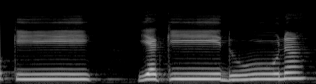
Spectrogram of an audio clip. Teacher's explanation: یا ساکن سے پہلے زیر ہے، کاف کے نیچے زیر ہے، کی حروف مدہ ہے، کھینچ کر پڑھیں گے اس کو، کی یکیدون، واو ساکن سے پہلے پیش ہے، یہ بھی حروف مدہ ہے، کھینچ کر پڑھنا ہے ہم نے۔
